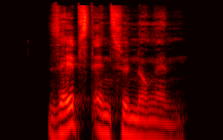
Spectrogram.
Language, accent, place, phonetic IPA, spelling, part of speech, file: German, Germany, Berlin, [ˈzɛlpstʔɛntˌt͡sʏndʊŋən], Selbstentzündungen, noun, De-Selbstentzündungen.ogg
- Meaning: plural of Selbstentzündung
